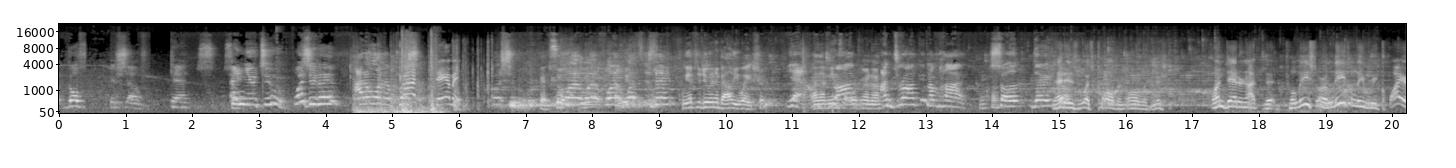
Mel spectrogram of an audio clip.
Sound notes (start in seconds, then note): 4.4 heavy knocking on stall door; 6.7 toilet flushes in background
